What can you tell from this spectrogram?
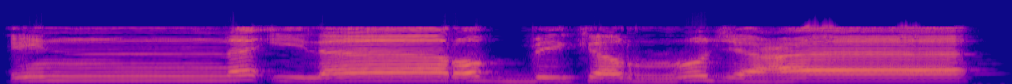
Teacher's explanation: ربک الرجعى را موٹا ہوگا اور رجعى را موٹا ہوگا جیم پر قلقلہ ہے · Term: کھڑی زبر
